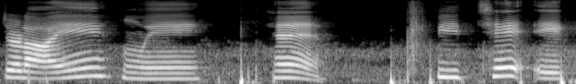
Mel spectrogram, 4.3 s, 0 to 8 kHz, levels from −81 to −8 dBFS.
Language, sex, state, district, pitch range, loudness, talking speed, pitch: Hindi, female, Punjab, Fazilka, 200-260 Hz, -16 LUFS, 70 wpm, 235 Hz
